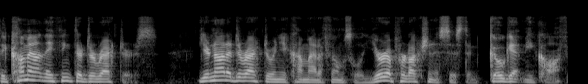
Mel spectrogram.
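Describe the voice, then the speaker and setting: Very fast and full of vocal fry, a man with an American accent talks at a medium pitch with very wide pitch swings and a bright, sharp tone. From Philadelphia. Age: 40s. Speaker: podcast host. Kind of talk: interview.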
